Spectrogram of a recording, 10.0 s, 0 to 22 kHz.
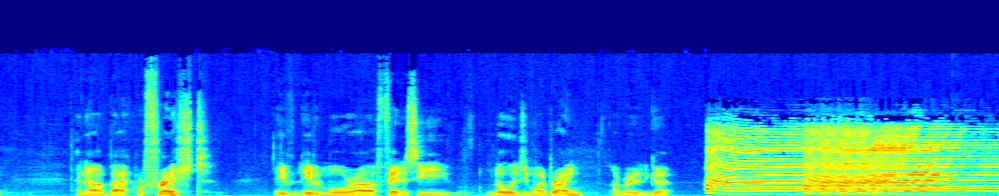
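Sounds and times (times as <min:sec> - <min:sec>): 
speech: 0:00.8 - 0:06.8
air horn blast: 0:07.1 - 0:09.9.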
